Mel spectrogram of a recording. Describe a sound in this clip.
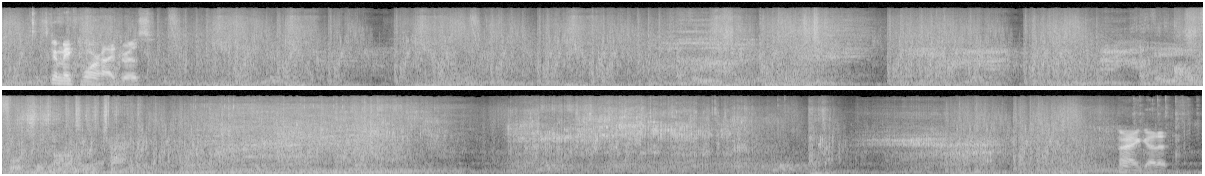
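Alien creatures in a video game screech and chitter.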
